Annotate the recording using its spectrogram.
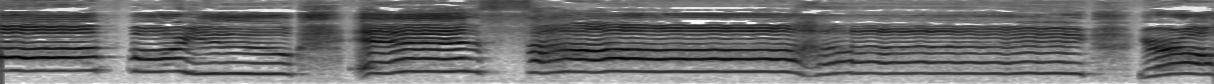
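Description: A young person singing a love song unaccompanied in a high voice. The phrases are broken by short pauses, with two long held notes in the middle.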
